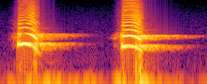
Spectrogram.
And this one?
dog bark small
Small dog barking two times in quick succession
(no animals were harmed - this sound was performed by a human female).
Performed and recorded by myself.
